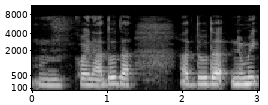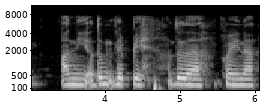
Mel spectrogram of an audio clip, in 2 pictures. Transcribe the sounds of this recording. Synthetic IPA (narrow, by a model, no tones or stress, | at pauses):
mkʰojnɐːdudɐ | ɐ̰dudɐnumik̚ | aniɐ̰dumlepeɐdudɐkʰojnɐ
